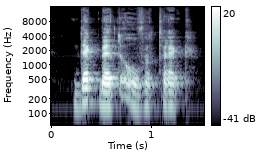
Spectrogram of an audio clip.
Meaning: duvet cover
- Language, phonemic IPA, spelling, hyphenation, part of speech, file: Dutch, /ˈdɛk.bɛtˌoː.vər.trɛk/, dekbedovertrek, dek‧bed‧over‧trek, noun, Nl-dekbedovertrek.ogg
